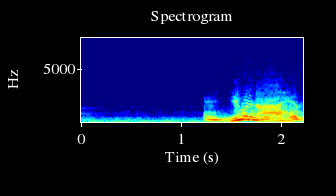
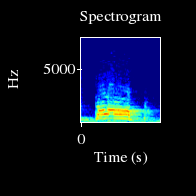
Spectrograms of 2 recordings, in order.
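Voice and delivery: shrill screamed cry, much higher; screamed stop; 13 semitones higher than usual. Retold or imitated. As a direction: shriek it at the sky in defiance. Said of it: "shook their fist at the sky and screamed".

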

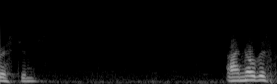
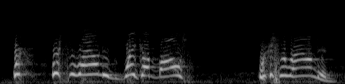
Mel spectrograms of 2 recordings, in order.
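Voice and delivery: much higher, frantic servant waking his master; panicked servant; 12 semitones higher than usual. Acted. Elijah's servant wakes his master, much higher and panicked. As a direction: servant crying out in alarm. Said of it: "Elijah's servant there at Dothan".

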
